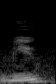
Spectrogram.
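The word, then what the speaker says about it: μ: statistics we'll use this Greek symbol which is pronounced mu it's like a u with the extra tail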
